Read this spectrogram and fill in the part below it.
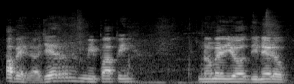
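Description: A man's voice: medium pitch, steady tone, a little slow, sharp tone. A man from Colombia, a guest singer chatting casually in a radio studio and telling jokes. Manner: joking, tells jokes with acted voices. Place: busy radio studio, indoors. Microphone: studio mic with headphones, picked up from a distance. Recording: distant mic, noisy room.

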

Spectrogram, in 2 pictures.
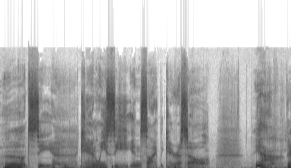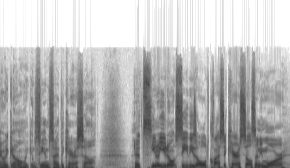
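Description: A man's voice: medium pitch, big pitch swings, a little slow, creaky, a bit bright, slight background noise. Chatty man narrating a walking tour. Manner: chatty, rambling, many fillers and asides. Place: outdoors on an empty seaside pier.

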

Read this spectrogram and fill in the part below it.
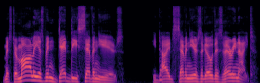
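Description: A man's voice: fairly high pitch, lively intonation, normal speed, sharp tone, clean tone, no echo, clean studio sound. A man voicing a cold, grudging old miser in a dramatic storybook reading, curt and scornful.

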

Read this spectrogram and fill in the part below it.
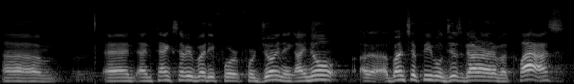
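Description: A man from Iraq, in his thirties, talks to a room of students on a headset mic. His voice sits a little high for a man, and he speaks in a loose, chatty way, restarting phrases and filling pauses. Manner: chatty, repeats words, many fillers. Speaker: guest speaker. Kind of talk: live workshop talk. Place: lecture room with projector screen.

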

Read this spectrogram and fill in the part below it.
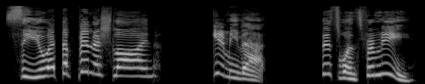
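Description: A woman's voice: very high-pitched, very animated, unhurried, bright, forceful tone, dry recording, studio quality, full character voice. A woman voicing a cocky, playful young gamer who pilots a mech in a video game, with punchy, teasing callouts. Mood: excited, urgent. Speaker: voice actor.

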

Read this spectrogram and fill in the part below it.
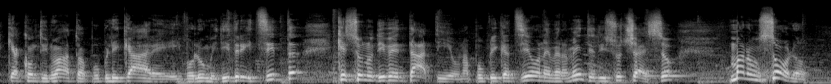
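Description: High-voiced playful male interviewer. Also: expressive, moderate pace, darkish tone. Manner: playful, teasing questions. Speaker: interviewer, stage host. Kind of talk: casual interview. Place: festival stage tent outdoors. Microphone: handheld mic.

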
